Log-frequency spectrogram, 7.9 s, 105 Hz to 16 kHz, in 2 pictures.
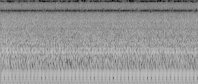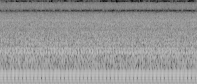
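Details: GT18 garden tractor twin, carburetor refitted and repairs done, air cleaner still off: steady, even drone at constant pitch, no stumbling, popping or surging; previously it flooded and chuffed smoke past half throttle once warm.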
